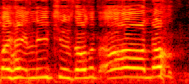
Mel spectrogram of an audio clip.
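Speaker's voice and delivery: high and loud, still rattled; panicked. Real, not acted. Player still shaken by the leech, high panicked. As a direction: blurt it out fast in fright.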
